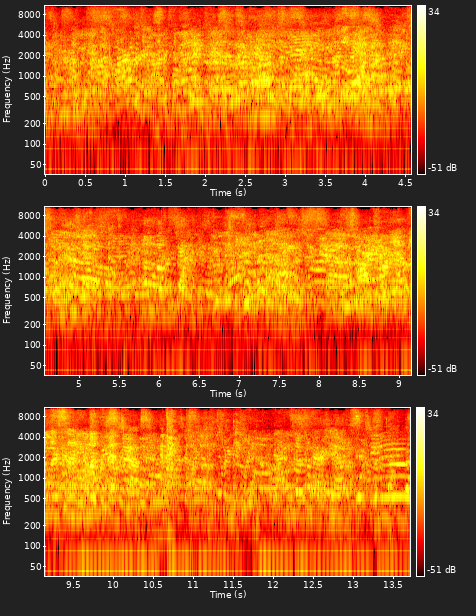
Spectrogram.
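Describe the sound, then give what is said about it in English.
A crowd of women in an audience chatting all at once as they introduce themselves to one another, many overlapping voices blending into a steady, lively hubbub with no single speaker standing out, holding an even loudness throughout. “So anyway, so first of all, if you haven't already, just turn to the gal next to you and say, you look fabulous, and find out her name if you don't know it already.”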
